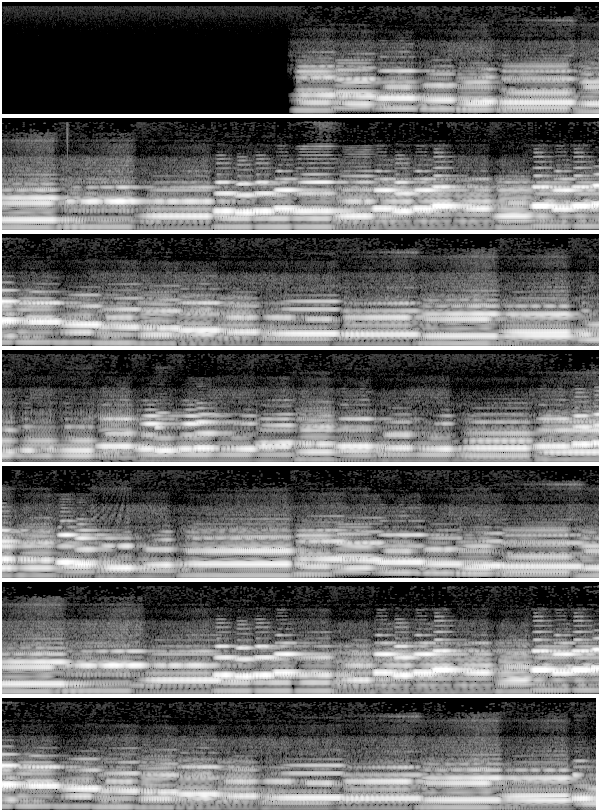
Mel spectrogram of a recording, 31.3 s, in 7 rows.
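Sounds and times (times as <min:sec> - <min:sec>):
horn: 0:02.2 - 0:31.3.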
